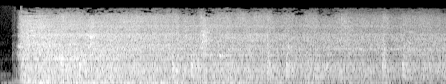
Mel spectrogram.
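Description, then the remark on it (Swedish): A train approaches along the rails, a loud, dense, steady roar with faint rhythmic clacks of wheels, starting abruptly and staying powerful throughout. “Så jag lägger mig där och min kompis är på andra sidan spåret och jag ser inte var han tar vägen och tåget kommer.”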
